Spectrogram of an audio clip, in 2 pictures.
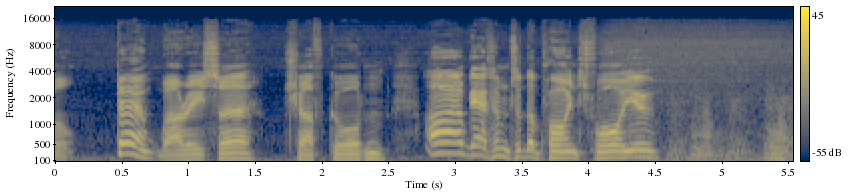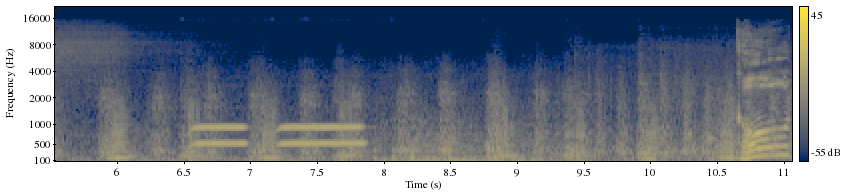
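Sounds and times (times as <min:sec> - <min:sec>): steam locomotive whistle: 0:04.5 - 0:08.0
background music: 0:05.4 - 0:11.0.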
